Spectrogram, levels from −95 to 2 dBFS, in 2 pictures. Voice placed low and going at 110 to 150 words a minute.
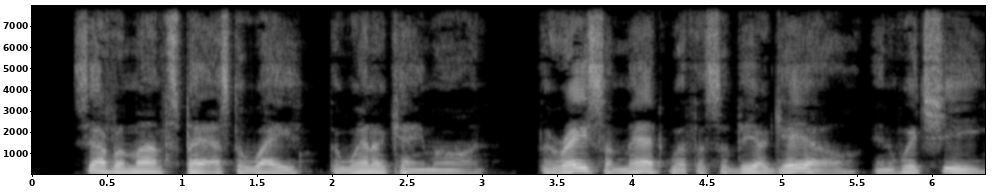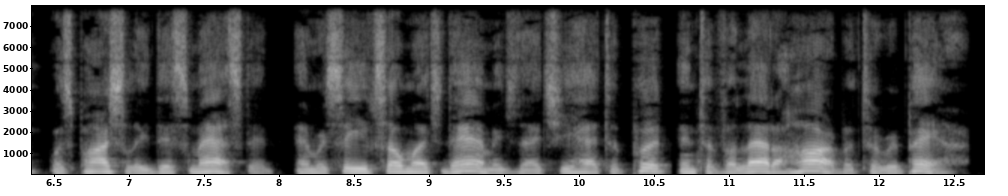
No: low, 130 Hz; average, 170 wpm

